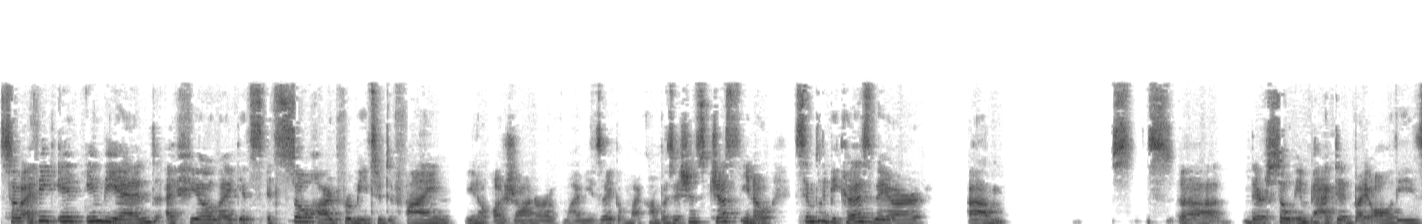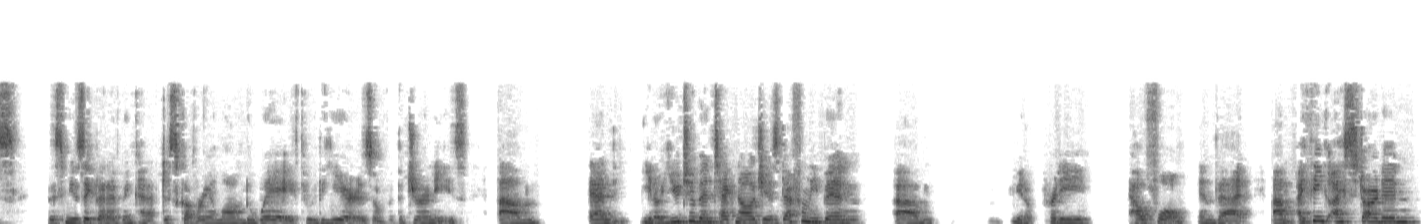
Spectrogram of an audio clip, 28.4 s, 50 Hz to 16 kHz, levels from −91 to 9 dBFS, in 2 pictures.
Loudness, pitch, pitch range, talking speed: -22 LUFS, 210 Hz, 195-245 Hz, 175 wpm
